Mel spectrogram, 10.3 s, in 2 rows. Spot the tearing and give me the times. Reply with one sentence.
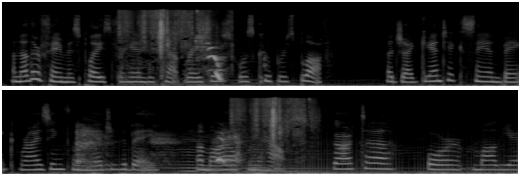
You can hear the tearing from 1.1 to 2.3 s and from 7.5 to 8.3 s.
